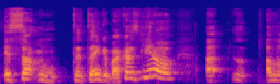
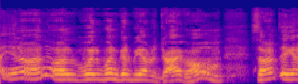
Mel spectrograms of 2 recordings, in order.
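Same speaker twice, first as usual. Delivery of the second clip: ordinary talk, nothing marked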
